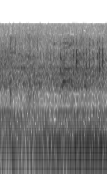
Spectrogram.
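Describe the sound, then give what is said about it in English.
A car engine rumbles steadily at a low, idling pitch, growing slightly louder toward the end as the car approaches. No one speaks over it. “There's a car coming.”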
